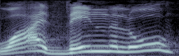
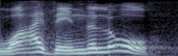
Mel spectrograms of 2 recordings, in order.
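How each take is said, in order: First: The word 'then' carries strong emphasis. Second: The word 'then' carries no special emphasis.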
